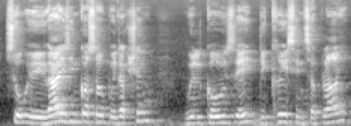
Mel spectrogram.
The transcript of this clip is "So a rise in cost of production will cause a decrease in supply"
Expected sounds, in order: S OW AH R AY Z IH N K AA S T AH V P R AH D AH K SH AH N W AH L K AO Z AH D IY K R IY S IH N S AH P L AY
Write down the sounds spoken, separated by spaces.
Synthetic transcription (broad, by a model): S OW AH R AY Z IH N K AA S AH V P R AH D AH K SH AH N W AH L K AO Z AH D IY K R IY S IH N S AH P L AY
